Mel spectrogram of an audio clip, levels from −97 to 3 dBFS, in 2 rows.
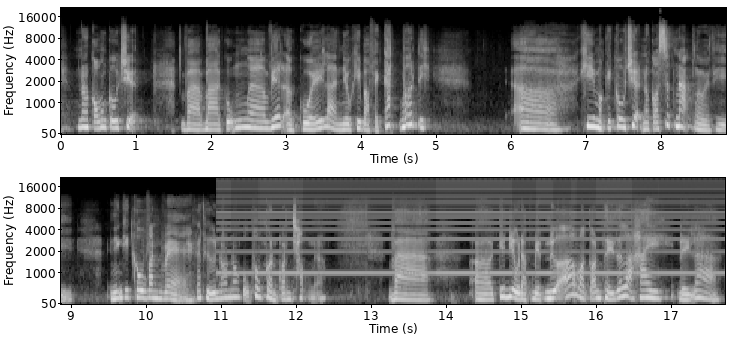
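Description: From 10.94 s to the end at 17.73 s, a USB whine sits under the speech: a steady 1 kHz tone roughly 15 dB below it, from 1 ms USB frame current leaking in through the power or ground. Unlike mains hum, its pitch is high and unrelated to 50 or 60 Hz.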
